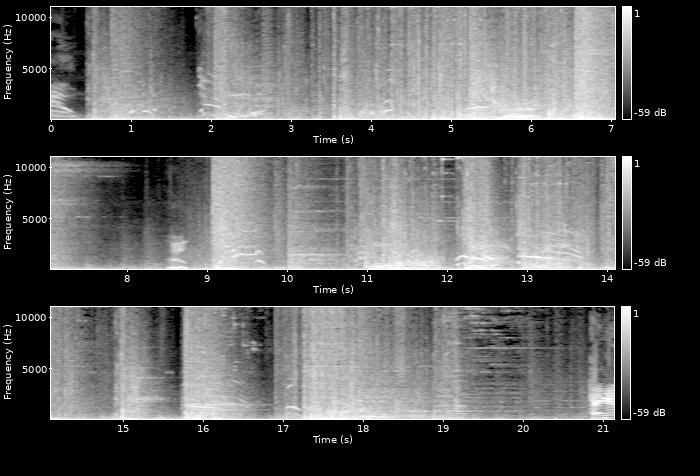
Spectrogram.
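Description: Cannons fire in the Blade & Soul video game as a series of loud booming blasts and crashes through a chaotic battle, with voices talking over the fighting.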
